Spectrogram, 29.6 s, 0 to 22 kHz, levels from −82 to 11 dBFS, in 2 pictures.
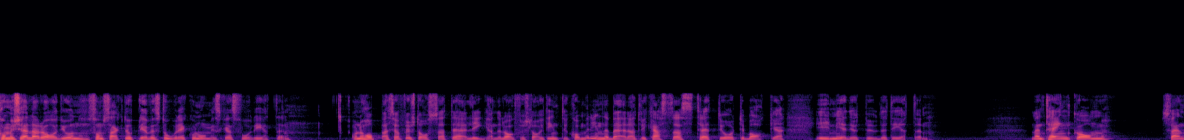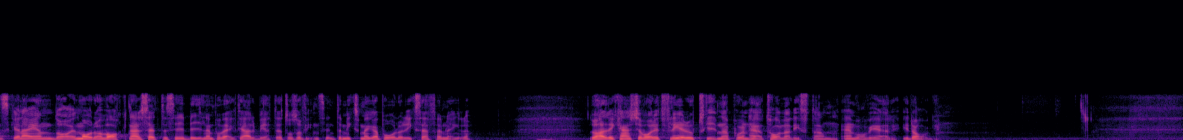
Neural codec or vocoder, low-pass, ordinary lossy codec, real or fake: none; 7.2 kHz; none; real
